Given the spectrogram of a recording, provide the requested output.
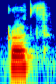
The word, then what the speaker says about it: growth: there growth growth growth if you don't put your tongue forward at all growth growth growth growth is going to sound wrong even if you're teeth aren't obviously touching growth growth growth growth growth can you hear the difference growth growth growth growth growth it's very slight but it's it's there so make sure you get your th growth growth heart attack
